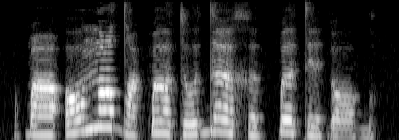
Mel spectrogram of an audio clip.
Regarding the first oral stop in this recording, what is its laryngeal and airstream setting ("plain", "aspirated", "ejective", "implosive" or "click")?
implosive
